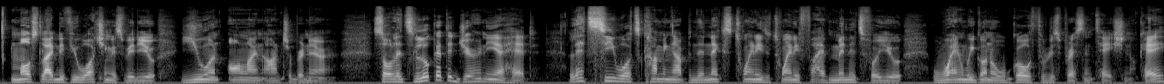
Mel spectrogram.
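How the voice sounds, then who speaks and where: A man's fairly low-pitched voice with a German accent at a fairly quick pace. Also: ordinary pitch variation. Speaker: online marketing coach. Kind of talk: sales presentation. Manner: fast; animated.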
